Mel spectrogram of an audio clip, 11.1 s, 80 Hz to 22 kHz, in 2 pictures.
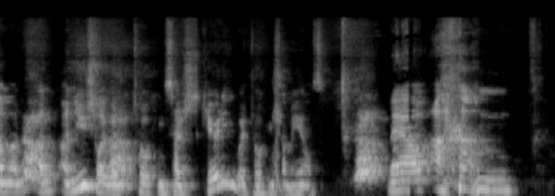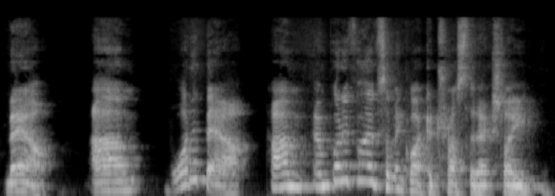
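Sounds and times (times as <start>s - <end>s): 
speech: 0.0s - 11.0s
dog barking: 0.2s - 1.5s, 3.4s - 4.0s.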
